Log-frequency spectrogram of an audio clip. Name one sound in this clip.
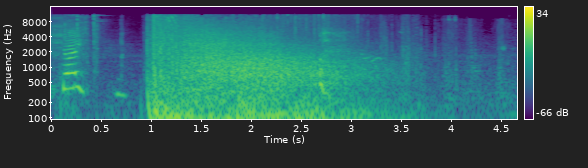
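An explosion booms, then fades.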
